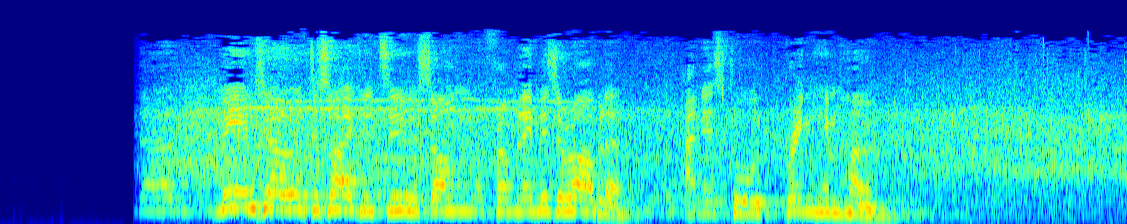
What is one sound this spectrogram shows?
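A large crowd cheers and applauds in a big open space.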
